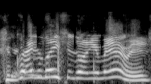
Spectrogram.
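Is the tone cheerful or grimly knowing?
cheerful. It sounds cheerful and sincerely happy.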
